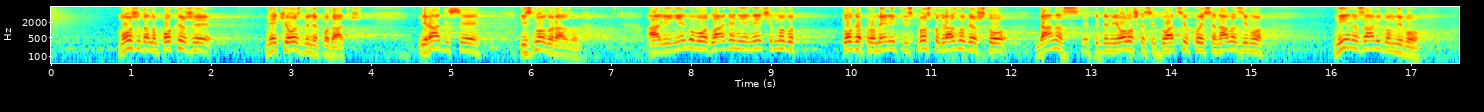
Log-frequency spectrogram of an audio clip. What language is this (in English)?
Serbian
